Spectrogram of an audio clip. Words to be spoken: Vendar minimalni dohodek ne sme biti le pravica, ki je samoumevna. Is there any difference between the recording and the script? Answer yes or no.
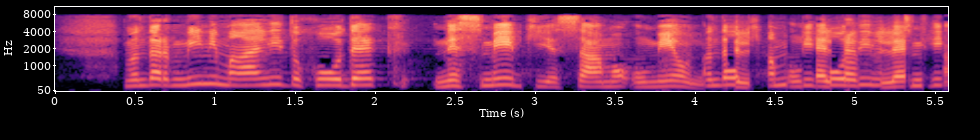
yes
